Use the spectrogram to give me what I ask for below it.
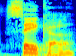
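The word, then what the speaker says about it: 星河: You wouldn't normally pronounce it hoshiawa, but you would normally pronounce it as seikka. It's the Japanese word for the Milky Way.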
